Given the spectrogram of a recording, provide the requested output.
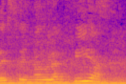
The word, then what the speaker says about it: escenografía: Y aquí tenemos la palabra escenografía. Vamos a escribir con otro colorcito. Escenografía. Escenografía. Acento en la I.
